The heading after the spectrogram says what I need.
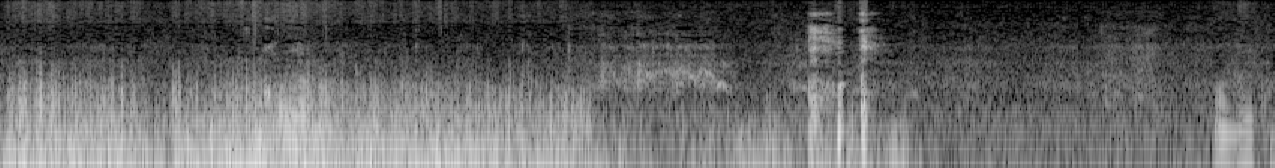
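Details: Cough from an adult fishing outdoors on a windy canal: two short, sharp coughs after a stretch of heavy wind noise.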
